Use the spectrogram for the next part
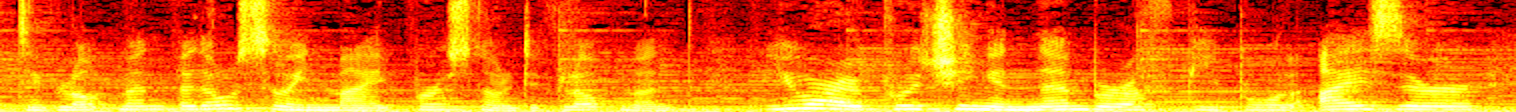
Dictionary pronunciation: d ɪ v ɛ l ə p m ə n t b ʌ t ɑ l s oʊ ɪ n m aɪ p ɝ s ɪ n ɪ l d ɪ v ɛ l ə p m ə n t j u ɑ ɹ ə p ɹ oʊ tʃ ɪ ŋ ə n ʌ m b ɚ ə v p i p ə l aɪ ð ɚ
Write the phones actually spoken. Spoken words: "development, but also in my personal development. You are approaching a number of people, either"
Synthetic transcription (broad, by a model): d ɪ v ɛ l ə p m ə n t b ʌ t ɑ l s oʊ ɪ n m aɪ p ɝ s n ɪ l d ɪ v ɛ l ə p m ə n t j u ɑ ɹ ə p ɹ oʊ tʃ ɪ ŋ ə n ʌ m b ɚ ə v p i p ə l aɪ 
